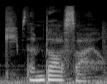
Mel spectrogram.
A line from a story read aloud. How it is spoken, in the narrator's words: Agatha whispered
